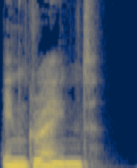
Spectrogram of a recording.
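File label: "ingrained", British English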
